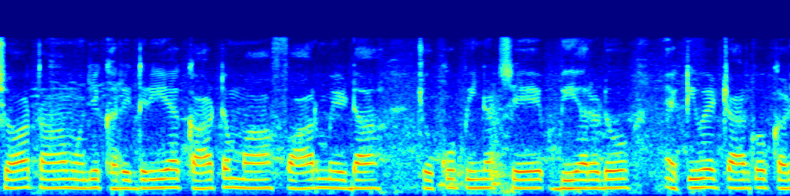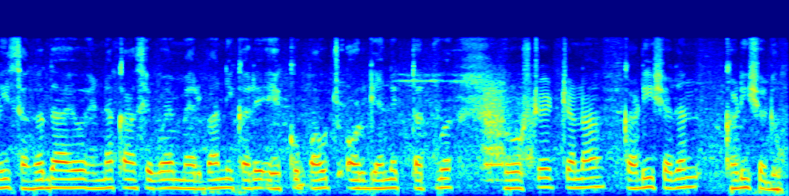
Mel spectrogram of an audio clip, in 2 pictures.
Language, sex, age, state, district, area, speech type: Sindhi, male, 18-30, Madhya Pradesh, Katni, rural, read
